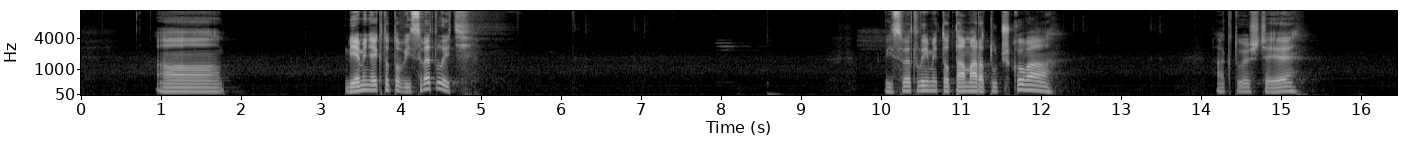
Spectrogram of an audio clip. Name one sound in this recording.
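A man speaks calmly and close to a microphone, in short bursts with pauses.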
